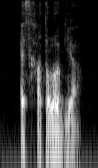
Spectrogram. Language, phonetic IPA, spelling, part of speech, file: Polish, [ˌɛsxatɔˈlɔɟja], eschatologia, noun, Pl-eschatologia.ogg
